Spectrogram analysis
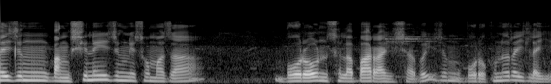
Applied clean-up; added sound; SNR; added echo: none; none; none; none.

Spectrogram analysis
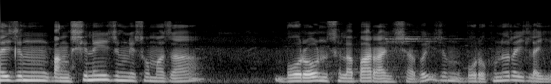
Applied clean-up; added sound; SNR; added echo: none; none; none; reverberation time 0.7 s.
